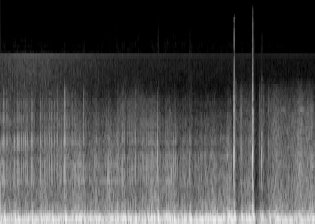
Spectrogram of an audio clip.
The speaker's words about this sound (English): Two side boosters landed back at the Cape, sending sonic booms as far as Orlando.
